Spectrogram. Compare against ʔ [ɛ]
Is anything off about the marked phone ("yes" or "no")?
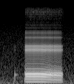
no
